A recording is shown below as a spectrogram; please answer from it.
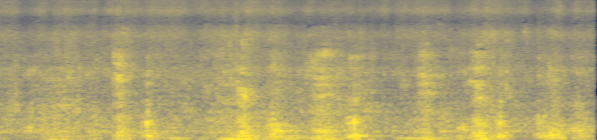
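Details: Newly farrowed sow housed with her piglets in a pen bedded with rice hulls in cold weather; soft, low grunting pulses repeat through the clip over a constant background hum.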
